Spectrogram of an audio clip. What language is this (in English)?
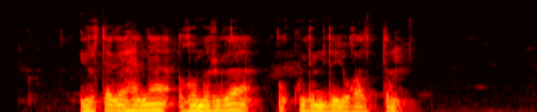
Bashkir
